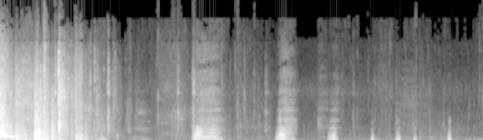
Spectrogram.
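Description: A loud burst of smashing and shattering, like glass and objects breaking, as a man in a rage trashes everything in a garage, fills the first second and a half, followed by a string of strained, panting grunts that grow shorter and quieter.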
